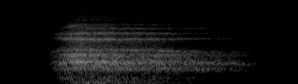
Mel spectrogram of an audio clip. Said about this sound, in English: Taking another inhale, breathing in deeply. And exhale.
